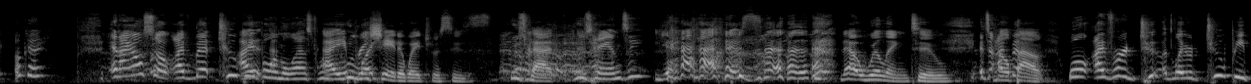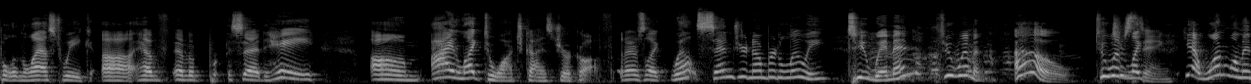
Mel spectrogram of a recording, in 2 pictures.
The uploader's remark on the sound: they are live from Flappers Burbank!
